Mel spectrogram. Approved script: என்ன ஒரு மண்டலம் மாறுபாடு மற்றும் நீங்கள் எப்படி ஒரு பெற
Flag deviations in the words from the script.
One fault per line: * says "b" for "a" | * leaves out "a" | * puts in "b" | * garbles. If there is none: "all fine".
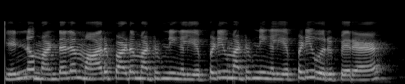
* leaves out "ஒரு"
* puts in "மற்றும் நீங்கள் எப்படி"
